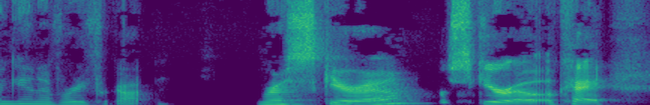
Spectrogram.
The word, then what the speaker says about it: Roscuro: Roscuro. Okay. Roscuro, right, lives in darkness, and he has this that's his whole life.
